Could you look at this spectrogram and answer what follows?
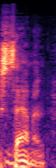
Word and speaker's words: Salmon: who names their kid it's basically salmon who names their kids salmon i i'm pretty sure it's pronounced solomon solomon p chase received many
